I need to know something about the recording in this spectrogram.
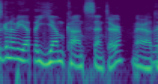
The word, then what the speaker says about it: Hjemkomst: It's called Hjemkomst. Oh, And it means homecoming. Oh, okay, very cool. And Yeah. it's so you just drop the H sound altogether, and it's got that J. Hjemkomst.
